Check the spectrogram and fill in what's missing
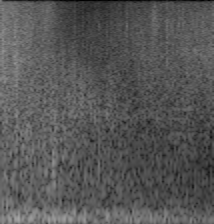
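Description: A Confringo blasting spell in the Hogwarts Legacy video game lands as a loud, deep explosive boom with a heavy low rumble that slowly decays over about two seconds.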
